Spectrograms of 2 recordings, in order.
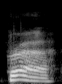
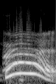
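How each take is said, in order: First: It sounds super mad. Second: It sounds super happy.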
